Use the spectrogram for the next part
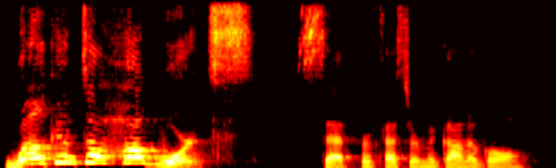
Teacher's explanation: I used a lower voice and I said it a little faster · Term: narrator voice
